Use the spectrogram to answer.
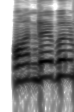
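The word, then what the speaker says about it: honourable: ऑनरेबल में भी H silent.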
